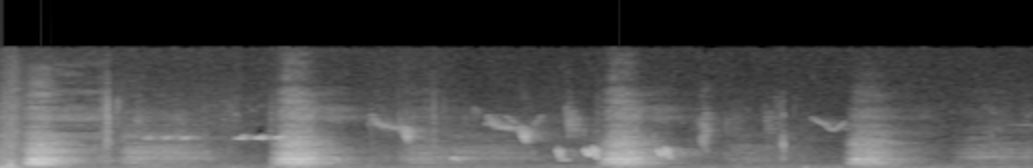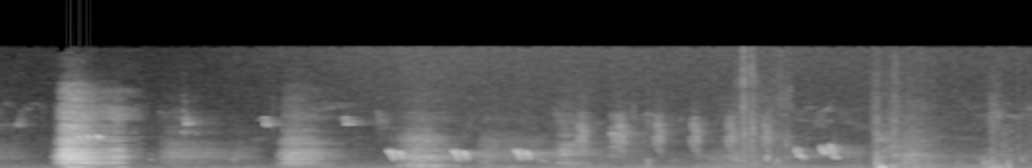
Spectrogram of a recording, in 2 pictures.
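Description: Small birds chirping in short, scattered calls, with footsteps thudding slowly on the ground every second or two; the heaviest step lands about seven seconds in.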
